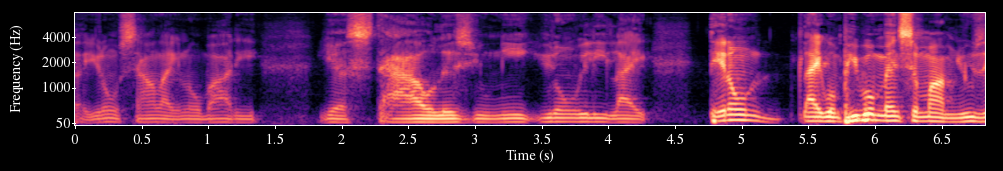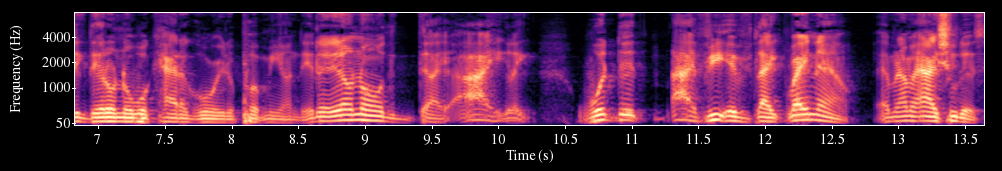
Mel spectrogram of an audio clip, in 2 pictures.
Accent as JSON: {"language": "English", "town": "Paterson", "region": "New Jersey", "country": "United States", "tie": "born or raised there", "also_born_or_lived": "Dominican Republic"}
